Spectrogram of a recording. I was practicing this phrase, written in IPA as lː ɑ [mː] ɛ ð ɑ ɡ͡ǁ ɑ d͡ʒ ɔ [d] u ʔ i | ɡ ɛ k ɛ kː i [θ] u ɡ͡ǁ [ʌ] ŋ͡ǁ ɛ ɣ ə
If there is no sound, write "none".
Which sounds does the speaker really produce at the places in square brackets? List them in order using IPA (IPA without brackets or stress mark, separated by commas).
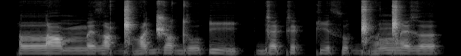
mː, d, θ, ʌ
